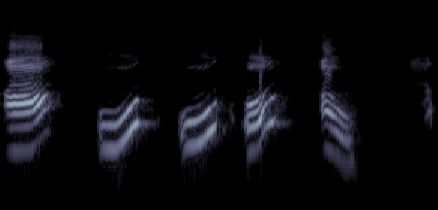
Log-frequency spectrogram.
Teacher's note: पसच स्वर यानी कि पिछला भाग। हमारी जो जीभ का पिछला भाग है जो ऊपर उठता है। स्पंदन यानी कि उसमें नाद उत्पन्न होता है।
